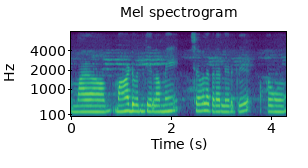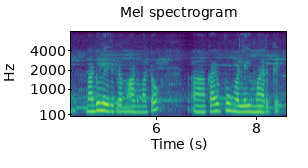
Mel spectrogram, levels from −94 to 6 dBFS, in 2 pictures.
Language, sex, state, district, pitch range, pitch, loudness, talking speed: Tamil, female, Tamil Nadu, Kanyakumari, 210-250 Hz, 220 Hz, -17 LUFS, 105 wpm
